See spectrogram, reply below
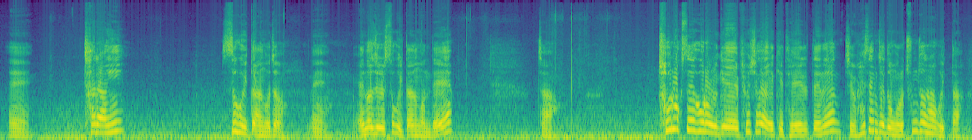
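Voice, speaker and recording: A man's voice: fairly high pitch, warm tone, slight background noise. A man presenting a casual explanatory walkthrough, often asking questions and answering them himself. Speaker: car video presenter.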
